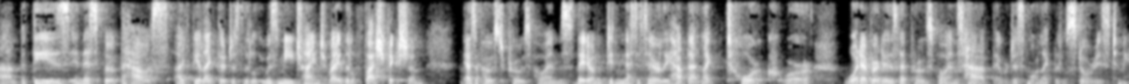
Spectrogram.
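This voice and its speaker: A woman with an American accent talks at a moderate pace with a fairly low pitch. Her intonation is monotone and flat, with vocal fry. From United States. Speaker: poet. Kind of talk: interview.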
